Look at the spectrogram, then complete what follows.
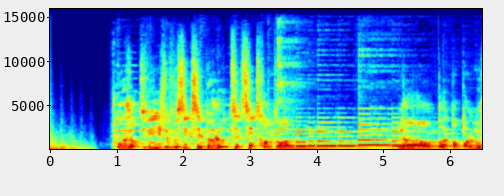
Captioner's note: Canadian accent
